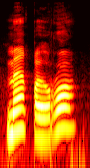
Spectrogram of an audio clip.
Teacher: میم زبر قاف مق، رو زبر رو، مقرو۔ قاف اور رو دونوں کو پر کریں گے لیکن قاف کے اوپر قلقلہ بھی ہے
